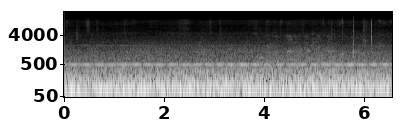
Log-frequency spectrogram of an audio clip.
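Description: Jet engines roar steadily with a low rumble inside an airliner cabin.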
